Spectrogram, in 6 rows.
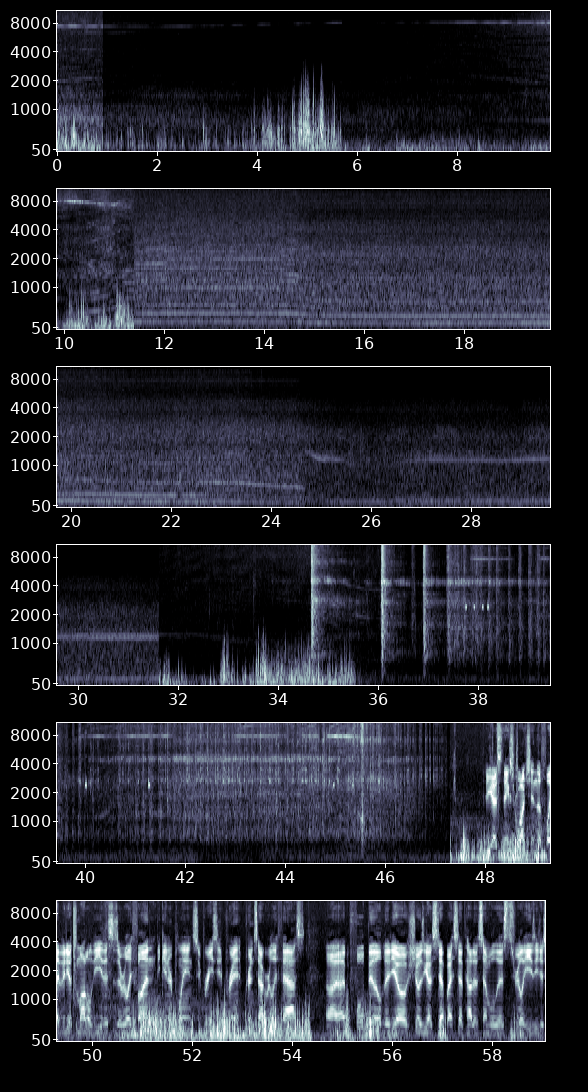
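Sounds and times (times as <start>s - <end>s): wind buffeting microphone: 0.0s - 12.6s, 31.6s - 36.0s, 47.3s - 59.0s
electric motor and propeller whine: 0.0s - 59.0s.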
